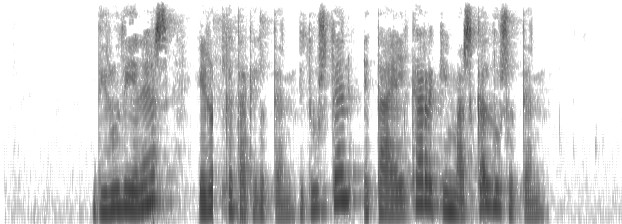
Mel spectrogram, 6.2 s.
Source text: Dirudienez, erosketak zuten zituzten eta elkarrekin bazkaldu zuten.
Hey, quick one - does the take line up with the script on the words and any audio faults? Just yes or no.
no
